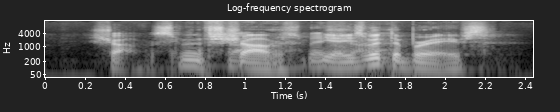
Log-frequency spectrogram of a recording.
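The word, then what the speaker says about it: Smith-Shawver: I always say his last name wrong. AJ Smith Shaver. Shaver.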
